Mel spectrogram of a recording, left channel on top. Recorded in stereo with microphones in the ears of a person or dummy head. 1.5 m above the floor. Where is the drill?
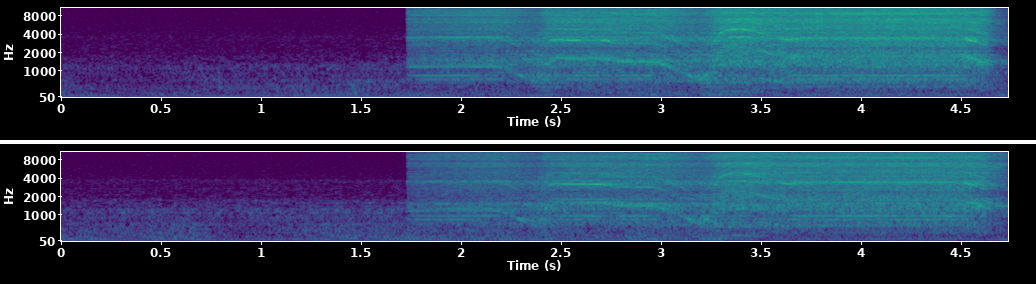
20° left (ahead or behind), 4.5 m.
